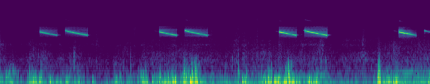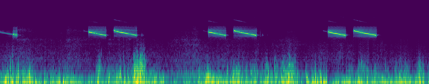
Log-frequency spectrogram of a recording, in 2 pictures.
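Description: Hunting dog's electronic beeper collar giving a pair of short falling beeps about every two seconds, with a steady low rustle of walking through dry scrub underneath.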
